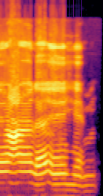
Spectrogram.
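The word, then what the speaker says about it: عَلَيْهِمْ: Alai ini juga disebut dengan mad lain, dibaca juga sekedar lunak atau lemas saja, ya. Alaihim, mim berjumpa dengan wa, ya. Alaihim wala, ya, mim sukun berjumpa dengan waw atau wa.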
